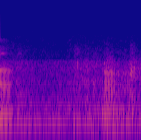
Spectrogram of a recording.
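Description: A pause in a man's speech: only a low, steady background hum under faint noise, with the last of a spoken "uh" at the start.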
